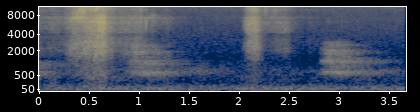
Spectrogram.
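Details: Roe deer barks: a rough, breathy bark early on and a second one near the end, mixed with a couple of sharp hissing bursts of noise.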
